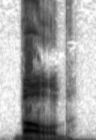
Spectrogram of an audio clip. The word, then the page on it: bulb: American English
